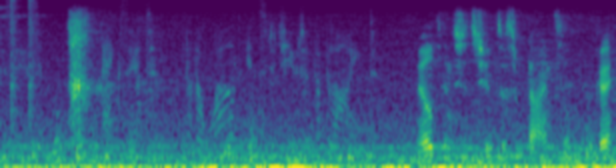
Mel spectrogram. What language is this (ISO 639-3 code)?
nld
